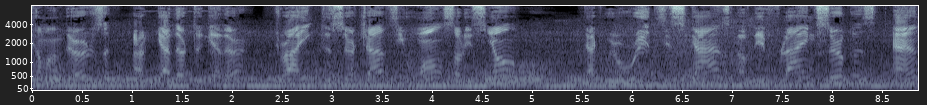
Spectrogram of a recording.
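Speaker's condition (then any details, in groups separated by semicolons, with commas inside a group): No condition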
